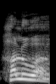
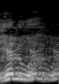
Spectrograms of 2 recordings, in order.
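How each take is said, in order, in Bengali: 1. প্রথম স্বরধ্বনিটি একটি খোলা 'a' ধ্বনি। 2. প্রথম স্বরধ্বনিটি একটি 'e' ধ্বনি। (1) "আজকে জানলাম কি বলে" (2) "আমরা কিন্তু বলি হেলুয়া"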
